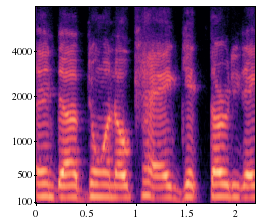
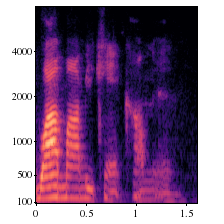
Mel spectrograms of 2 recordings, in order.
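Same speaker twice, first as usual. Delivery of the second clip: put-on tearful, crying child's voice. Retelling how their kids reacted when mommy couldn't come in, imitating a crying child. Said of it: "my kids is crying like".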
